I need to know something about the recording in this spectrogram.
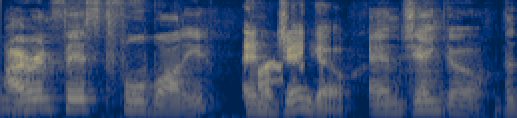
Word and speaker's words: Django: And Django. And Django, the Django. The D is silent.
